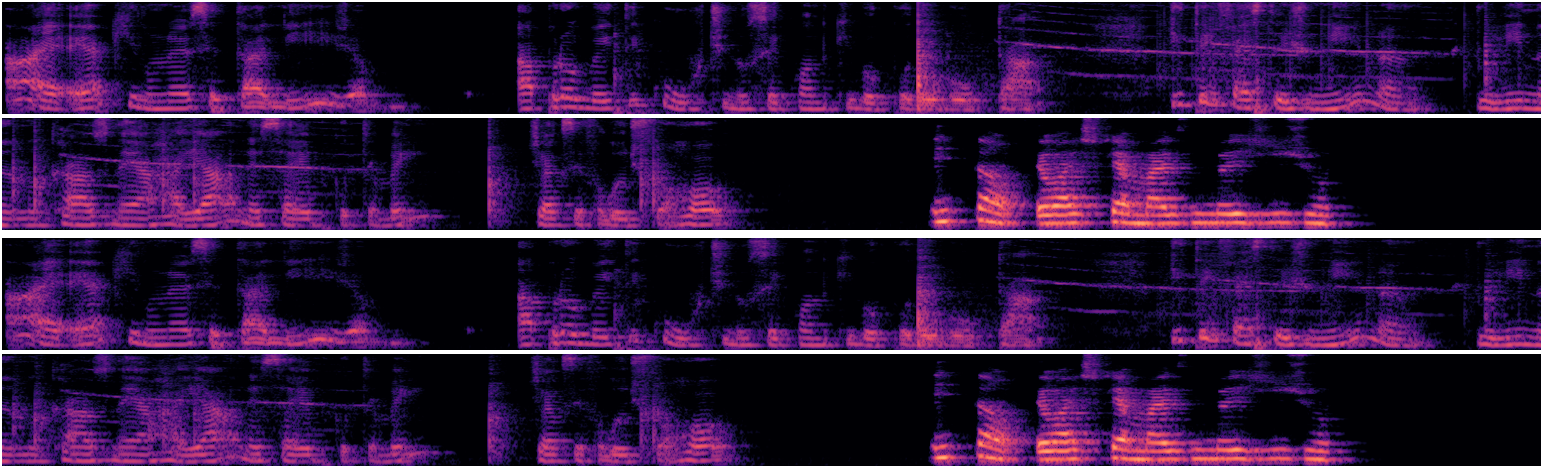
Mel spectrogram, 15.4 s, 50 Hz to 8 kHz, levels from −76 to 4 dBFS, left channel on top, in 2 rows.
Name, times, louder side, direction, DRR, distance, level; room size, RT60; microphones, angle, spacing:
voice 1, 0.0-2.0 2.6-7.1 7.4-9.9 10.3-11.4, left 2 dB, 25° left, 1.3 m, -33 dB
Fireworks, 3.0-3.5 4.6-9.6 10.1-11.5, left 4 dB, 85° left, 1.6 m, -41 dB
voice 2, 12.3-14.3, left 1 dB, 5° left, 0.3 m, -18 dB
7.3 x 5.3 x 3.8 m
head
